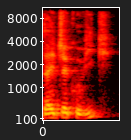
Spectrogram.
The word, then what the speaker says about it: Dijakovic: Et puis l'autre dont je ne peux pas prononcer le nom, Djakovic. Dijakovic. Eux ils disent Dijakovic.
